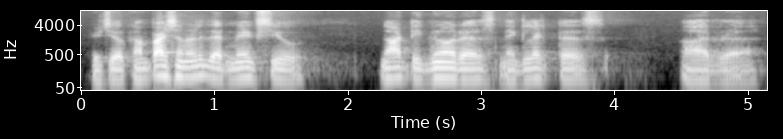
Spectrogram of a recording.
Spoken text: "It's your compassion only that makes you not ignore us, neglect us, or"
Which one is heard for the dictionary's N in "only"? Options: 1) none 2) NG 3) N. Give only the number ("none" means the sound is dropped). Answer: 1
